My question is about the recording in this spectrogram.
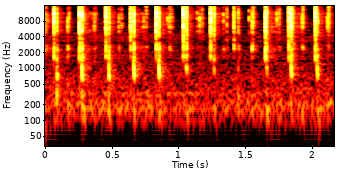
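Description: Keys on a computer keyboard pressed in quick succession, about nine or ten sharp clicks a second.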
